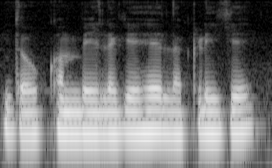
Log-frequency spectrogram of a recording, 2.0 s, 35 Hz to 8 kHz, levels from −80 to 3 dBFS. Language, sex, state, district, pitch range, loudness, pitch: Hindi, male, West Bengal, Alipurduar, 110-115 Hz, -13 LUFS, 110 Hz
